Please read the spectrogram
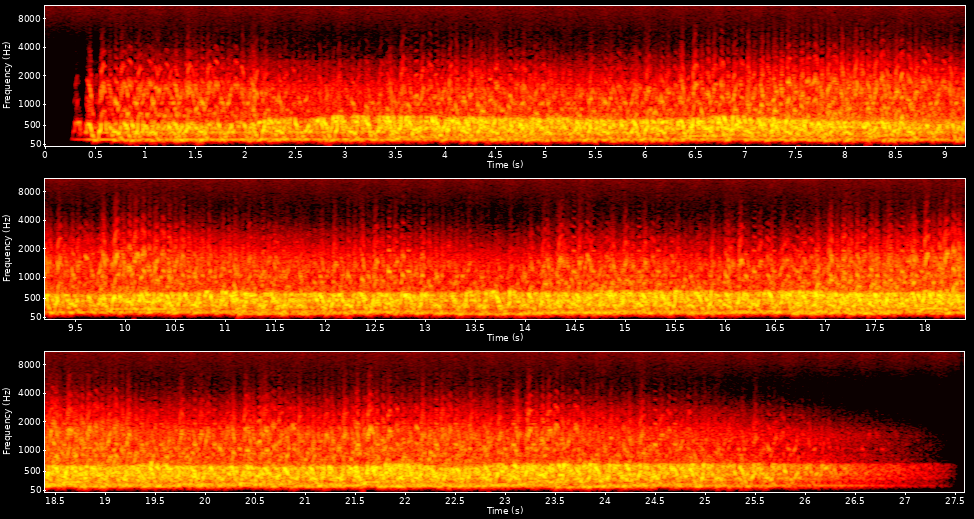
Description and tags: A continuous bubble sound effect.
bubbles, bubbling, effect, sound, soundscape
